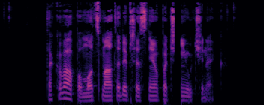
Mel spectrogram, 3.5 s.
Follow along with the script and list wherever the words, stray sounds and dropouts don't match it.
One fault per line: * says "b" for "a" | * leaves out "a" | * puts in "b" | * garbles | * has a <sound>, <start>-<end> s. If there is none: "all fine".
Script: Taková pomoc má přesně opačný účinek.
* puts in "tedy"
* has a dropout, 2.3-2.4 s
